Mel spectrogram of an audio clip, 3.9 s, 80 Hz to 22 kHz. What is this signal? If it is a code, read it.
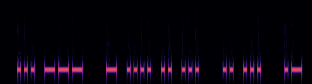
Morse code, heard as a keyed tone, about 28 wpm, 700 Hz. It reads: SO THIS IS A
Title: Sentences from Top 1000 Words - Review Part 1 - 28wpm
